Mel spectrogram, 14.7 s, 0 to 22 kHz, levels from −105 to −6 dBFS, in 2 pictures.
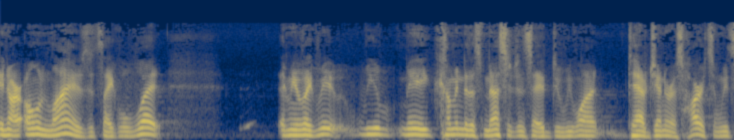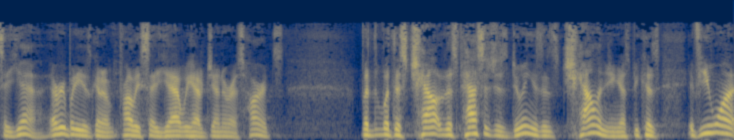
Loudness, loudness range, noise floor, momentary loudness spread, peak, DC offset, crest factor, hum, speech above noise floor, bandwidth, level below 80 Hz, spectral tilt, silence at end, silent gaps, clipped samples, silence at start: -28 LUFS; 3 LU; -66 dBFS; 8 LU; -8 dBFS; under 0.1%; 20 dB; none; 39 dB; 11.5 kHz; -66 dBFS; -5 dB/octave; 0 s; none; under 0.1%; 0 s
